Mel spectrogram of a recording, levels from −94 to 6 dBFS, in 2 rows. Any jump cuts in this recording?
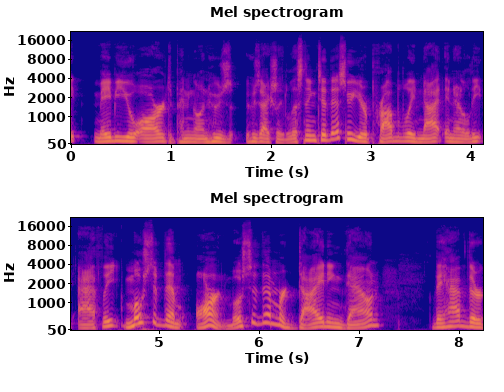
yes; 2 cuts; at 2.8 s, 4.6 s

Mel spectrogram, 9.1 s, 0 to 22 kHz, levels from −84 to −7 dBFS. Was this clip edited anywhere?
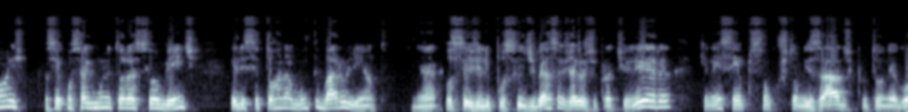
yes; 1 cut; at 4.4 s

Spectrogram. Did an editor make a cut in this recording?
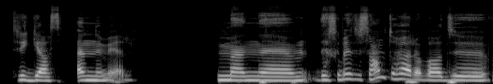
no; 0 cuts

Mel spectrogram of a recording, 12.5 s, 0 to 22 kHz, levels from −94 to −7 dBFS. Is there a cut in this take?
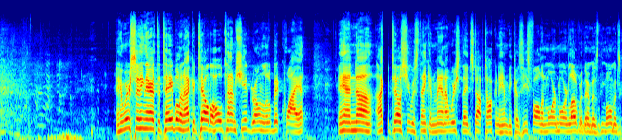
no; 0 cuts

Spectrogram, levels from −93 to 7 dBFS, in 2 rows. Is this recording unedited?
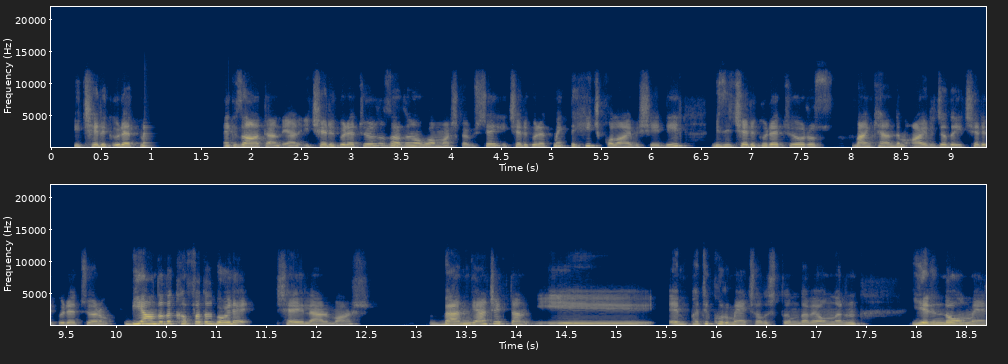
no; 2 cuts; at 8.0 s, 10.0 s

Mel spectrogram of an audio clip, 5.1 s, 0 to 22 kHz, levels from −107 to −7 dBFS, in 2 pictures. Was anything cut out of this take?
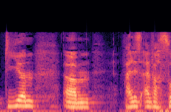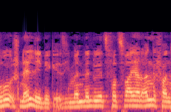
no; 0 cuts

